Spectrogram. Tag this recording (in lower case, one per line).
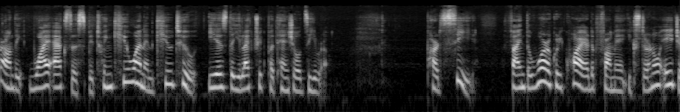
speech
